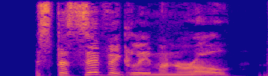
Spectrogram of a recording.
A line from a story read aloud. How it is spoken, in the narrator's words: begged Wiley White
